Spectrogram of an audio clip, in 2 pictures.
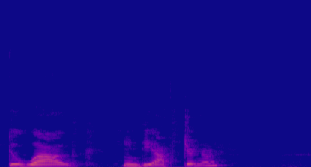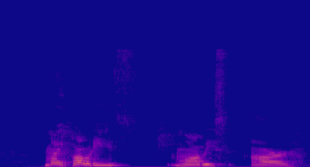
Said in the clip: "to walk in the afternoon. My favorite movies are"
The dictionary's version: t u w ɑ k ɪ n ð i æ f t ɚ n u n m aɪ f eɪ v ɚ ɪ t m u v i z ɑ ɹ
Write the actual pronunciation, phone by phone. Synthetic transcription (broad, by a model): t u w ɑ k ɪ n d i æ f t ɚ n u n m aɪ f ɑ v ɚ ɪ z m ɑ b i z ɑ ɹ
